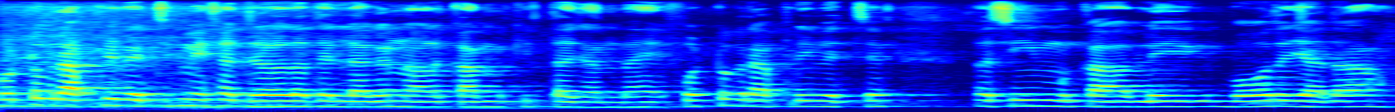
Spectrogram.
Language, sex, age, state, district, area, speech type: Punjabi, male, 18-30, Punjab, Muktsar, rural, spontaneous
